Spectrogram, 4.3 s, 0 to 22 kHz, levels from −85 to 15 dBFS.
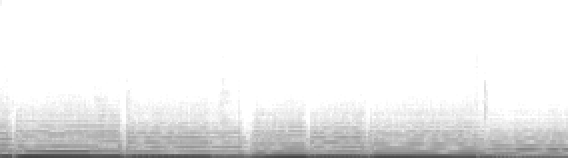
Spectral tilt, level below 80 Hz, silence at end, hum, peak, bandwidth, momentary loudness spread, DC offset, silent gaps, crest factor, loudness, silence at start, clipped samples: -10.5 dB/octave; -70 dBFS; 0 s; none; -12 dBFS; 4.8 kHz; 10 LU; under 0.1%; none; 10 dB; -22 LUFS; 0 s; under 0.1%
